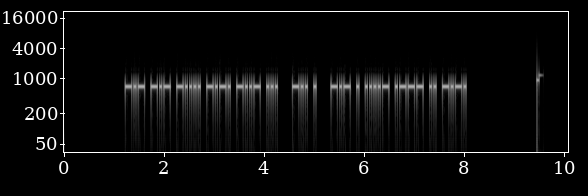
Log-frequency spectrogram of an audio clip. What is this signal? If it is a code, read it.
Morse code, heard as a keyed tone, about 28 wpm, 700 Hz. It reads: KK6CXS DE KE4JIC
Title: USA Callsign DE Callsign - 6 Characters - 28wpm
